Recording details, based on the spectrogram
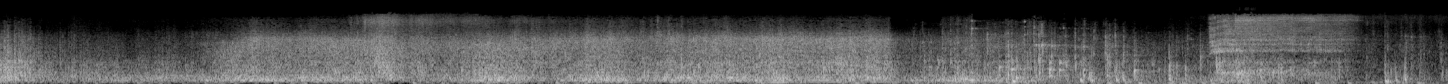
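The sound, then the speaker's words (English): A loud blasting explosion from a blasting operation at the bridge over the River Tay booms and rolls into a long, roaring rumble with crackling debris, swelling again near the end before fading, with no voices. “Now, strapped to the railway lines at Paddington, I announce part two, the bridge over the River Tay, the blasting operation.”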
